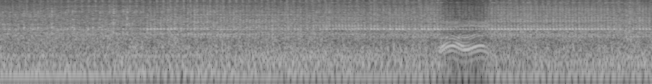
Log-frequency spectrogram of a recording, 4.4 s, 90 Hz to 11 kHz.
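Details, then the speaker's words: Chinese 50cc Honda-clone kids' ATV after valve adjustment (exhaust set with the 3 feeler gauge): fired up easier, steady even idle with no misses or stumbles, running much nicer than before; clutch still to be adjusted. "fired up a lot nicer oh that's way better than it was it's running way nicer"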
